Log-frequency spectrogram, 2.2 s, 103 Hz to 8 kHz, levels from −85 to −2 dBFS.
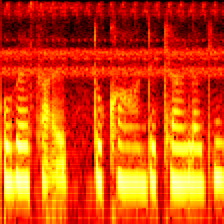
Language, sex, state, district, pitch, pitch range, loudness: Garhwali, female, Uttarakhand, Tehri Garhwal, 235 Hz, 230-245 Hz, -17 LUFS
